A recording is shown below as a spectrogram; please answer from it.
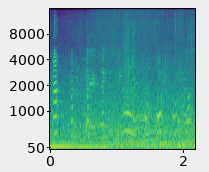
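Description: Steady low rumble of city street traffic with faint voices of passers-by.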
